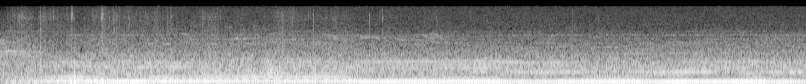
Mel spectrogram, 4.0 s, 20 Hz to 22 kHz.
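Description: EGO Power+ HT6500E cordless hedge trimmer running free in the air, not cutting: a steady, fairly quiet hum that dips slightly in pitch a little under two seconds in.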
